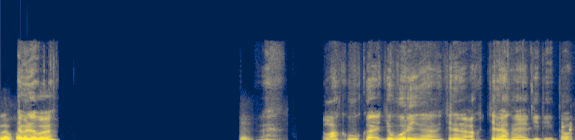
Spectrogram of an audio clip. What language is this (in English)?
Malay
